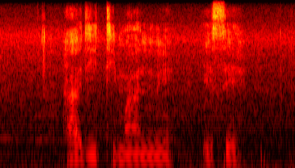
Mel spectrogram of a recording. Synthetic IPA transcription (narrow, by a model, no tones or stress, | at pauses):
haditʼiman̩we | ɪsɪ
